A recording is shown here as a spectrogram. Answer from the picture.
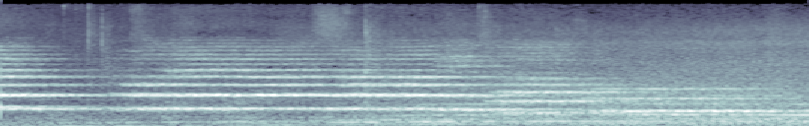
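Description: Children's choir singing sacred music in long held notes, with a short break about a second in and a move to lower notes about five seconds in.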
